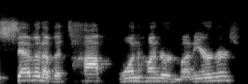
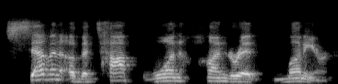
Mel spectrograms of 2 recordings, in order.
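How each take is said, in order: First: Said in the usual way. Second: "Seven of the top one hundred money earners", slowly, word by word; emphatic repeat. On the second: Real, not acted.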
